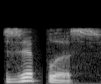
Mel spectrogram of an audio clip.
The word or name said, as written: zipless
